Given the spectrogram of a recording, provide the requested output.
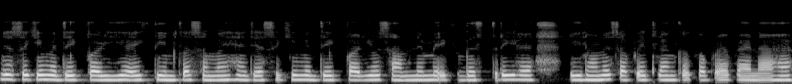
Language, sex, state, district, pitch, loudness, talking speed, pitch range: Hindi, female, Bihar, Katihar, 205 Hz, -13 LUFS, 235 wpm, 200-210 Hz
